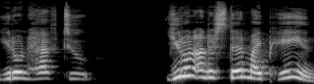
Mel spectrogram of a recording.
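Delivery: sharp words, high voice cracking and breaking. Reading a story aloud, a lonely woman answering: sharp, voice breaking. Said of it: "she said sharp. Her voice broke".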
